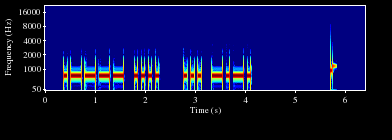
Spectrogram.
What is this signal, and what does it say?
Morse code, heard as a keyed tone, about 17 wpm, 700 Hz. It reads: 1H SC
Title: Winter Field Day Exchanges 17wpm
